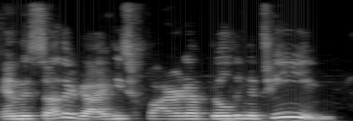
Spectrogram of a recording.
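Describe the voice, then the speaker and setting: A man's voice: sits high, animated, moderate pace, a little mellow. A man chatting as co-host in an emphatic, pep-talk way. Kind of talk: casual chat. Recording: dull lo-fi sound.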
